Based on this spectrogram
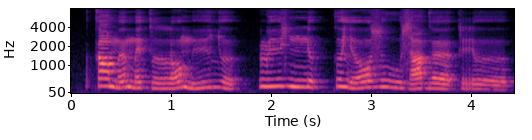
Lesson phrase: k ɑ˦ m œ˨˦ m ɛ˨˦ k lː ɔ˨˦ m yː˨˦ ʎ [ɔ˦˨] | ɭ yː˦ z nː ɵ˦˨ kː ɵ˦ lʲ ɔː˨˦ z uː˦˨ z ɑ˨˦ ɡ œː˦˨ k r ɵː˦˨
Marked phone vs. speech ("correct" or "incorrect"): incorrect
